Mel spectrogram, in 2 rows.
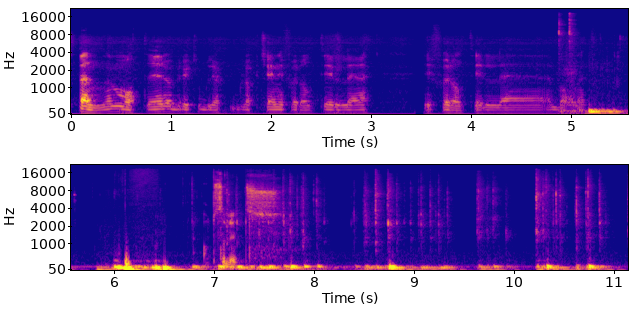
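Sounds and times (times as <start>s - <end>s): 
speech: 0.1s - 6.2s, 7.0s - 8.2s
computer keyboard typing: 4.9s - 11.1s.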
